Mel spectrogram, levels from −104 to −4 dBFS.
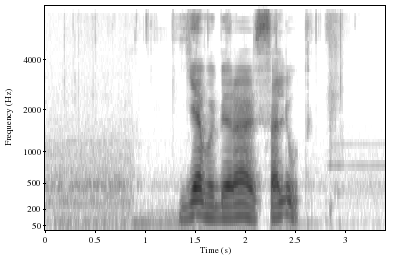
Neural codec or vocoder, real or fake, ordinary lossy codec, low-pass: none; real; none; 7.2 kHz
